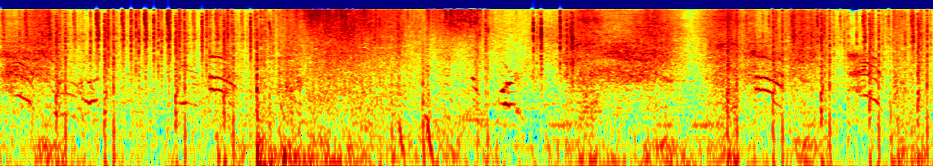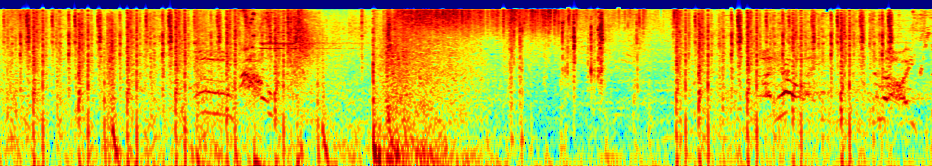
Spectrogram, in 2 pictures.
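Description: Bullets explode in sharp crackling blasts.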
